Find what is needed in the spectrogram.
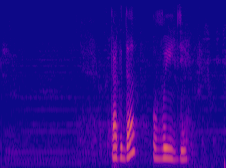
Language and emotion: Russian, neutral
